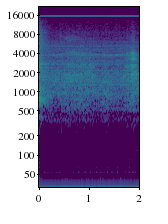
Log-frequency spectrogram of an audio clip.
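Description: Faint steady background hiss, with no engine or other distinct event.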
